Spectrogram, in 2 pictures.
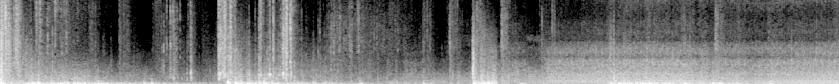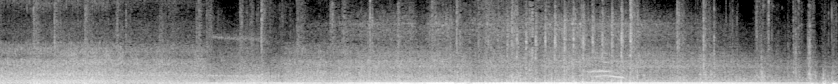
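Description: Footsteps crunch quickly on the ground during a run.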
